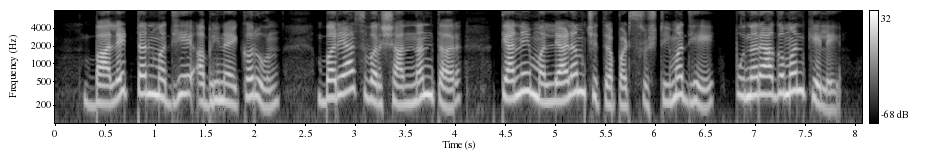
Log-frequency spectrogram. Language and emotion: Marathi, neutral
